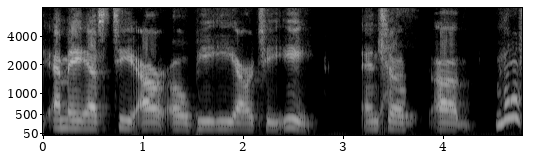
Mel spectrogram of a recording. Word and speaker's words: Mastroberte: And I'll have the links in the chat here so that you know how to reach her, because the name is like Mastroberte, which is pronounced Birdie, Mastroberte.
